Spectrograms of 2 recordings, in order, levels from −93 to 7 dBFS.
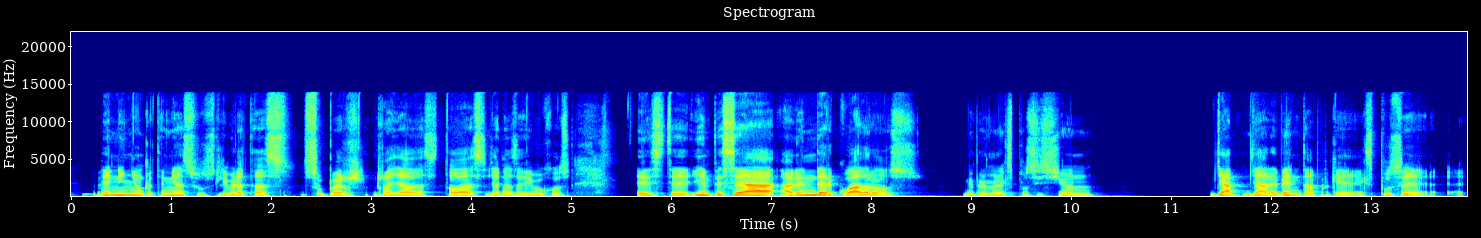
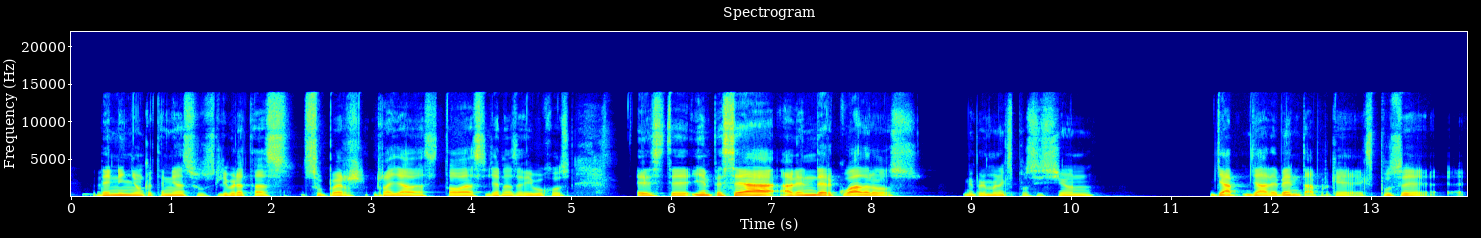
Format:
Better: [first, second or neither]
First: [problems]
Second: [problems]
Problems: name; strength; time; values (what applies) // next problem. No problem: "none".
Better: neither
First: none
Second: none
